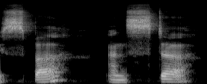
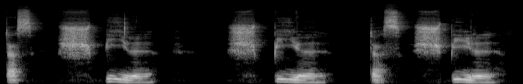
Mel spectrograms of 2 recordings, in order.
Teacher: when s is followed by a p or a t what happens is we get almost like a little H sound in there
